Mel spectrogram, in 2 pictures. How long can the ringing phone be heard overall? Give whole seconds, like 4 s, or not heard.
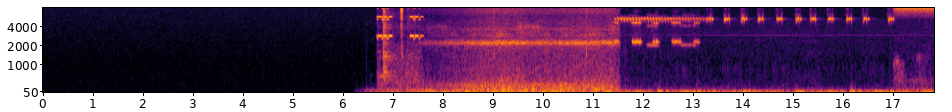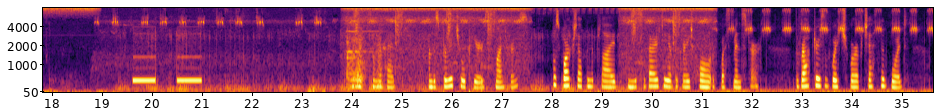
3 s.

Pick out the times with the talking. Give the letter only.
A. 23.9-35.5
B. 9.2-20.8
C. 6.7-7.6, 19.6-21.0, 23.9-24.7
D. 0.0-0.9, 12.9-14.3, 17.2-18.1
A.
